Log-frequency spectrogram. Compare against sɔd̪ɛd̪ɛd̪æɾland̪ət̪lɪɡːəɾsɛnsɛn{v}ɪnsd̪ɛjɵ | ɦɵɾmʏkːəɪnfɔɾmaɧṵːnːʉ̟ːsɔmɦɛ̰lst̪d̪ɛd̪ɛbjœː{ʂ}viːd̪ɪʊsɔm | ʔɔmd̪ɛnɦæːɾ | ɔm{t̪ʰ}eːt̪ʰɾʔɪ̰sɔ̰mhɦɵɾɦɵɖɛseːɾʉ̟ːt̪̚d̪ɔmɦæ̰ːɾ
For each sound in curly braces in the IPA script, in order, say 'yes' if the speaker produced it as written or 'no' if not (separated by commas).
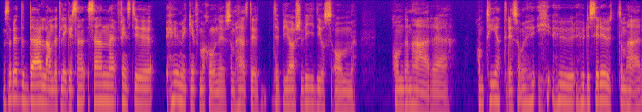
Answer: no, yes, yes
